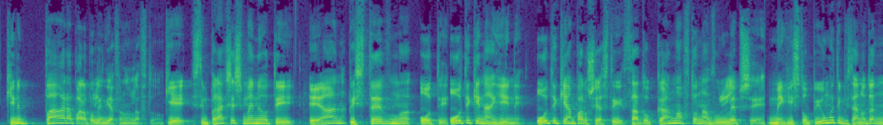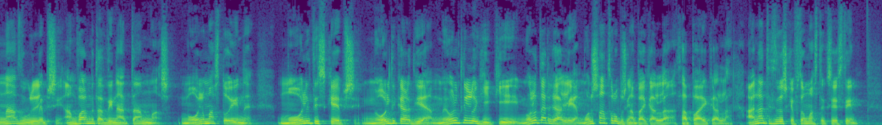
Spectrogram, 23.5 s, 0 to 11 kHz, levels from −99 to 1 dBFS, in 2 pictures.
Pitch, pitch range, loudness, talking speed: 155 Hz, 130-180 Hz, -15 LUFS, 195 wpm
